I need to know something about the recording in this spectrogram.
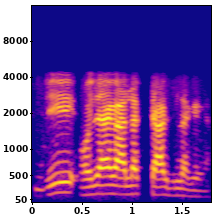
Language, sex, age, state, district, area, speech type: Urdu, male, 18-30, Bihar, Saharsa, rural, conversation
